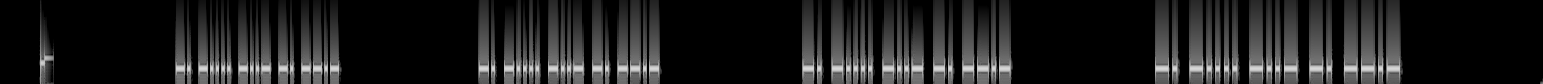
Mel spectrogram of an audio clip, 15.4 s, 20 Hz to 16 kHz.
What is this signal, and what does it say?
Morse code, heard as a keyed tone, about 36 wpm, 700 Hz. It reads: N6XNQ N6XNQ N6XNQ N6XNQ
